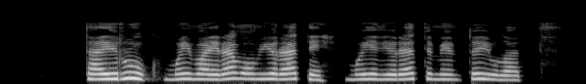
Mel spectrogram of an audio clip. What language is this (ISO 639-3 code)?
chm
